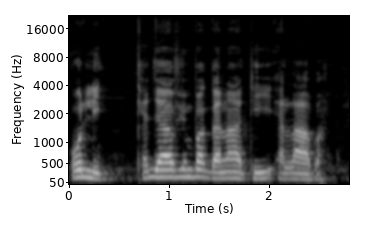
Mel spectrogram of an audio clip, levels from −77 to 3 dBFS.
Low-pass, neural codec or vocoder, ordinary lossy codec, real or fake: none; none; none; real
